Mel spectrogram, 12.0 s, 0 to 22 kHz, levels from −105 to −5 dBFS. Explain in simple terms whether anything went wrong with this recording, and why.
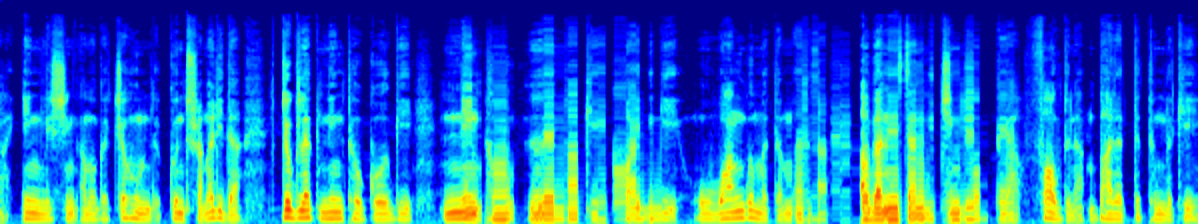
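At 2.0 s and again at 10.81 s, you hear compressed frames skipped: the speech jumps ahead by roughly 150 ms, then 200 ms.

From 4.65 to 6.61 s, right after "ꯇꯨꯘꯂꯛ ꯅꯤꯡꯊꯧꯀꯣꯜꯒꯤ", and from 7.82 to 10.17 s, the speech turns into a rigid 100 Hz metallic buzz. This is robotic sound from repeated short buffers, likely caused by about 10 ms chunks being replayed while most of the real audio is lost.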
